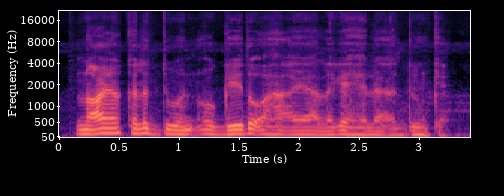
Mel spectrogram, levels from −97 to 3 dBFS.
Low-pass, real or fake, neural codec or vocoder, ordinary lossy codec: none; fake; vocoder, 44.1 kHz, 128 mel bands, Pupu-Vocoder; none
